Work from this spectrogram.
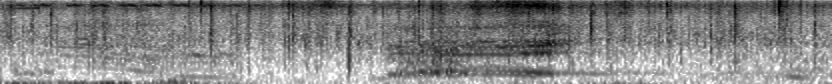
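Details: Cow roaming in the fields, calling to its friend: one harmonic, bleating moo rising then falling in the middle of the clip, over steady background hiss and scattered clicks.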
